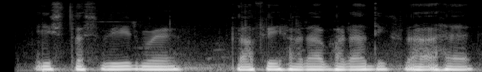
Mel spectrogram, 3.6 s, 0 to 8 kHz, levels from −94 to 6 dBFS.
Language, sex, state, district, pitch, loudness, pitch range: Hindi, male, Bihar, Patna, 120 Hz, -13 LUFS, 115-125 Hz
